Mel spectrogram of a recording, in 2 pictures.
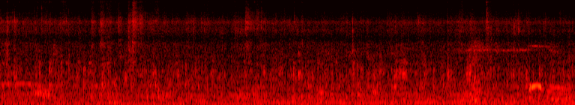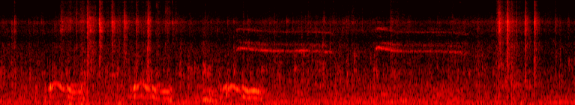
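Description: Pigeons coo softly in short throaty bursts over a steady background hum, with occasional wing flaps and brief chirps.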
